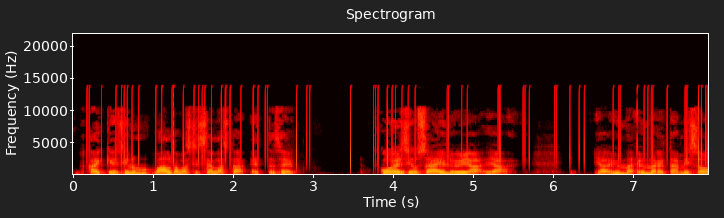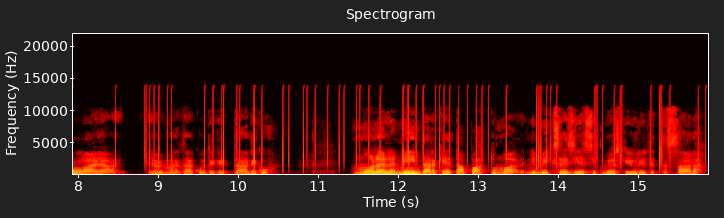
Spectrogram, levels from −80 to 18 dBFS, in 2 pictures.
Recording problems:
garbled, watery; slightly; nothing above 10.5 kHz
crackle, like an old record; noticeable; 10 dB below the speech

